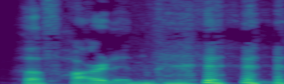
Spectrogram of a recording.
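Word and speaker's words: Hoof Hearted: But the other interesting thing is, so much of this, even Rich's favorite, Hoofhearted, they're all food. There's food aspects. – Well pronounced.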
